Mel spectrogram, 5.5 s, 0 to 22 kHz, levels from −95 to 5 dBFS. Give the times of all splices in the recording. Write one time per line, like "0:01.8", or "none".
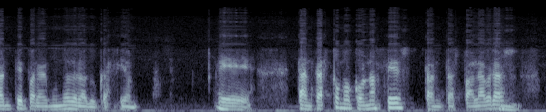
0:03.3

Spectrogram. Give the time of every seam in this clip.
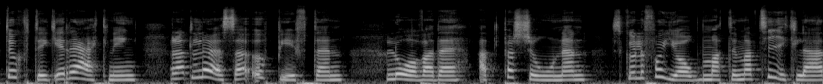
0:01.7
0:03.9
0:05.0
0:07.0

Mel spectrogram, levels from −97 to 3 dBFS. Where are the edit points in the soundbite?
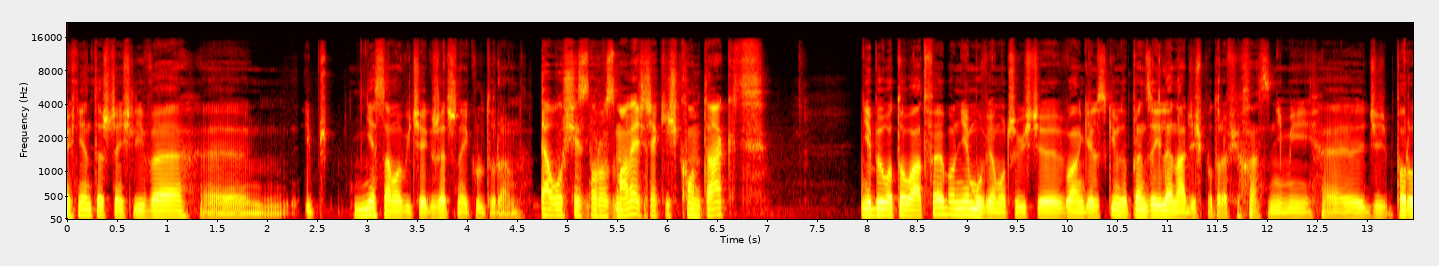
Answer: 0:02.3
0:04.6
0:05.2
0:05.8
0:08.8
0:10.0

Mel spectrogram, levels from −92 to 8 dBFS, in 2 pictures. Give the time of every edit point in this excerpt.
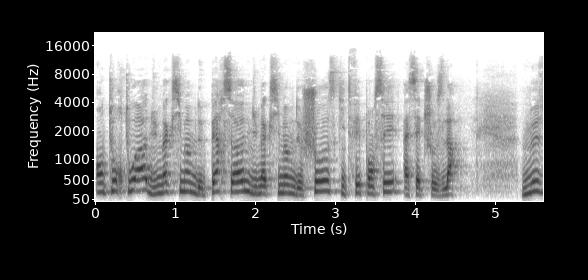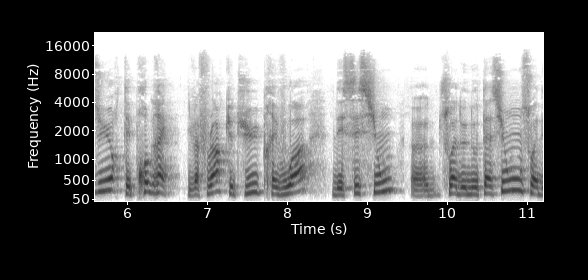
0:06.6
0:09.5

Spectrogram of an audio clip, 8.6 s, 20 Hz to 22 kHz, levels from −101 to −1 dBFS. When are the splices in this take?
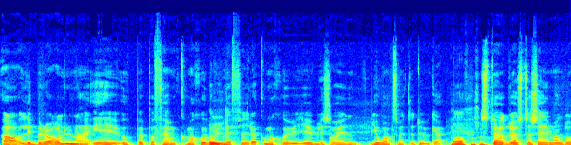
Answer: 0:03.1
0:04.9
0:05.9

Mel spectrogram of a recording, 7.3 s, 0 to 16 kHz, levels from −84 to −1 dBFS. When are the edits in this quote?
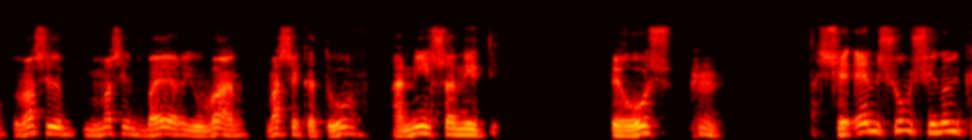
0:01.9
0:03.2

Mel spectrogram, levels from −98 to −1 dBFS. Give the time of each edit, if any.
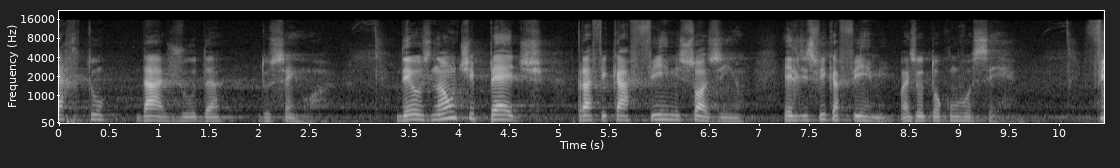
0:08.4

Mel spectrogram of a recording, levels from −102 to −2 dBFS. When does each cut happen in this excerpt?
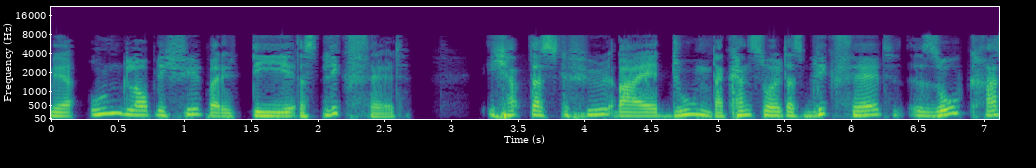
0:01.4
0:04.2
0:05.0

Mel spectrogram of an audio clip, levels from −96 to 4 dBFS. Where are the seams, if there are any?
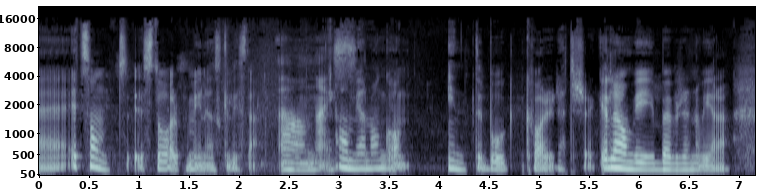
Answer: none

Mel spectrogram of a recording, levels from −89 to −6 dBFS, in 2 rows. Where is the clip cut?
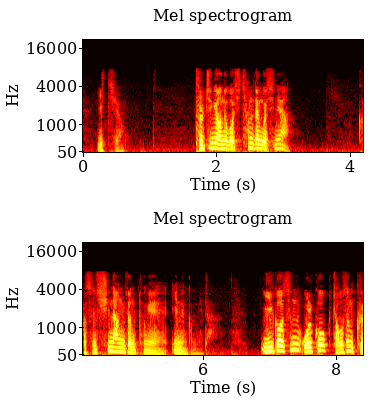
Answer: none

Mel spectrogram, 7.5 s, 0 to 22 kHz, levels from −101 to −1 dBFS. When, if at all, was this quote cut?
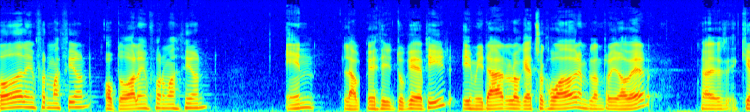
0:01.1
0:03.6
0:04.3
0:05.4

